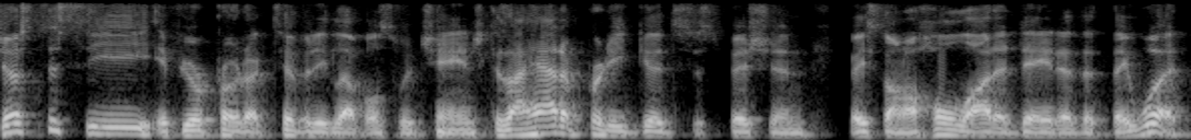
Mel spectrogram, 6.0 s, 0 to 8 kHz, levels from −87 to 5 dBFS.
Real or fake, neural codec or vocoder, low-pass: real; none; 7.2 kHz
